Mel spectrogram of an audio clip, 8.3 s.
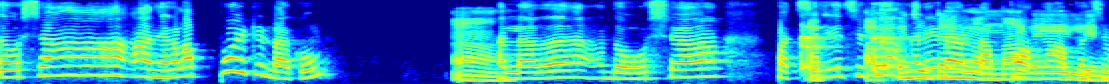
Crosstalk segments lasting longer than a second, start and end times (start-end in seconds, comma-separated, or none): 6.1-7.8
